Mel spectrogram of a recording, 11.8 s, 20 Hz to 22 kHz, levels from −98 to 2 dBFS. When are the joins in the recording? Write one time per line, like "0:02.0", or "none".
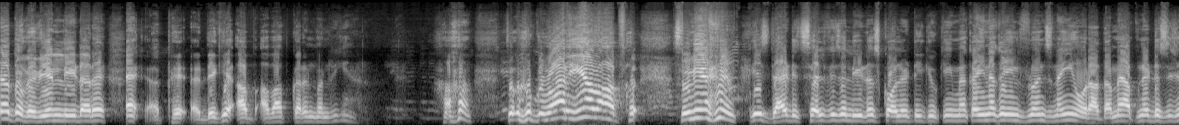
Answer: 0:01.3
0:07.5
